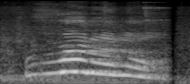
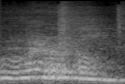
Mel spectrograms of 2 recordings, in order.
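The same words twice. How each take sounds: First: Much higher and louder, cooing at a dog; squeaky pet talk. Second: Said in the usual way. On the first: Real, not acted. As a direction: shoo the dog off in a sing-song squeak. Sending the dog off.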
